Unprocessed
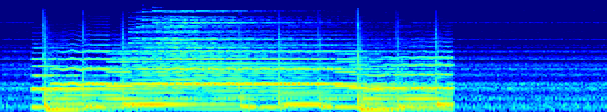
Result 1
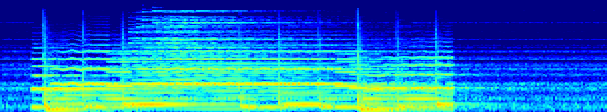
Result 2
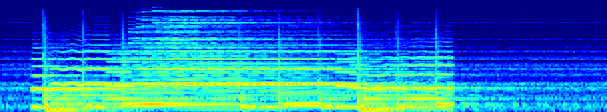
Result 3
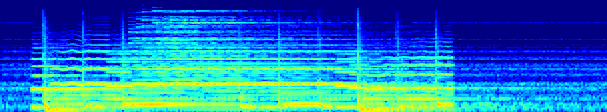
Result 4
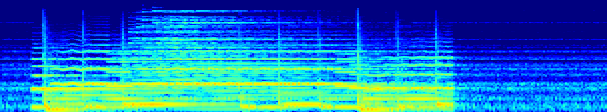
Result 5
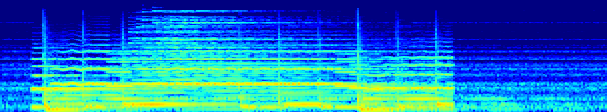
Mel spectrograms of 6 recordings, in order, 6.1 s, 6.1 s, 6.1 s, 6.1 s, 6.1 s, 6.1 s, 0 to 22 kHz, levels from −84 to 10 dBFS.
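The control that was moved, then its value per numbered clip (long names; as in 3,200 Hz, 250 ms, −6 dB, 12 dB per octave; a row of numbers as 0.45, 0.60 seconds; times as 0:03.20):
bucket-brigade delay, delay time: 147, 250, 414, 65, 642 milliseconds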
